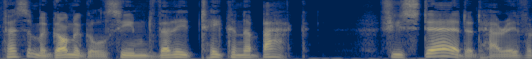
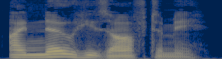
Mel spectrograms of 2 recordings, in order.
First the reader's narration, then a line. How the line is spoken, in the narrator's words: said Harry wearily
